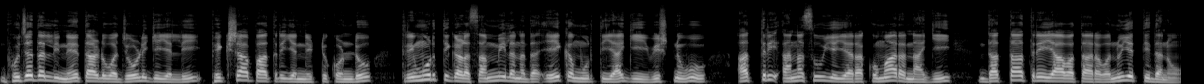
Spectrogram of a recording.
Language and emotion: Kannada, neutral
